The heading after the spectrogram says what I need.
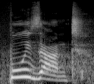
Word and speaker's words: puissant: তাহলে পুইজান্ট আমি এইভাবেই মনে রাখতাম, PUI, তো ওইভাবে পুইজান্ট মনে রাখতাম। বিদেশিরা হয়তো আরেকটু অন্যভাবে উচ্চারণ করতে পারে, বাট এই উচ্চারণটাও ঠিক, পুইজান্ট, SSANT, পুইজান্ট।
